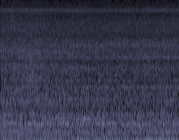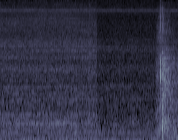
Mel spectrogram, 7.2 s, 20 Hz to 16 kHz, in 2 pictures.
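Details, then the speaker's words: Mamod SE1 static steam engine under restoration, first test steaming, boiler filled to the top: soft steady hiss, no mechanical beat, fading near the end; safety valve weeping steam from overfill. "let's come back in will be safety valve it's weeping i did fill it right the way to the top so it's gonna it's gonna uh do that but i can hear it it's making quite a noise"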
